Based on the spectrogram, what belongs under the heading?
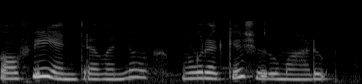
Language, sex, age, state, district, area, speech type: Kannada, female, 18-30, Karnataka, Tumkur, urban, read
